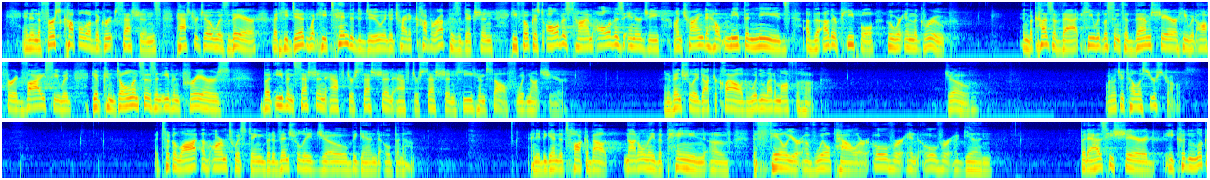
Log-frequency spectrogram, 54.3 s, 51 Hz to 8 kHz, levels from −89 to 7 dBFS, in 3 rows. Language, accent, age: English, American, 40-59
